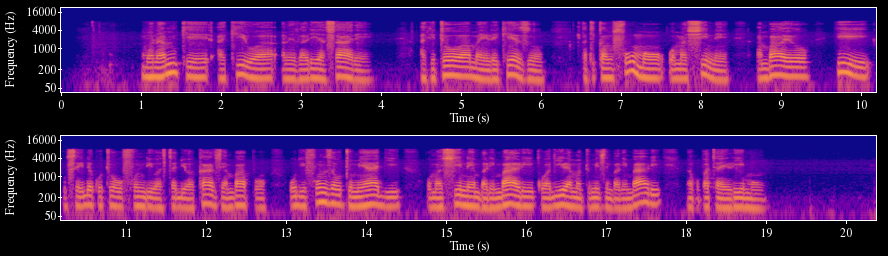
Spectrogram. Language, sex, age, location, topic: Swahili, male, 25-35, Dar es Salaam, education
